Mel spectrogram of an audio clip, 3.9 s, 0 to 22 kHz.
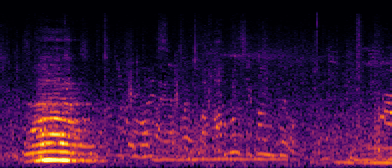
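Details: A female jaguar in Tennoji Zoo, Osaka, on the evening of 24 October 2017 gives a loud, deep, moaning call, plaintive-sounding, toward a male in the neighbouring enclosure, then trails into lower drawn-out tones.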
